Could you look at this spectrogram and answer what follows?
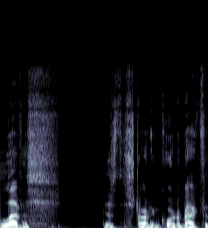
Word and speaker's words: Levis: out do he said he said will Lis yes he did mispronounce the name Will Levis is the starting quarterback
